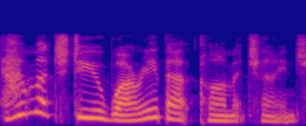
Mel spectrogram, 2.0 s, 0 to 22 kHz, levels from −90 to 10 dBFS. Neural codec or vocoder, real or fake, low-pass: codec, 24 kHz, 6 kbps, HILCodec; fake; 7.2 kHz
